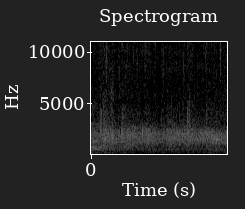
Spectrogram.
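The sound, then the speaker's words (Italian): An audience applauds the young people steadily, a dense, continuous wash of many hands clapping at an even level throughout, with no voices standing out above it. “Potete andare, facciamo un applauso ai ragazzi.”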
